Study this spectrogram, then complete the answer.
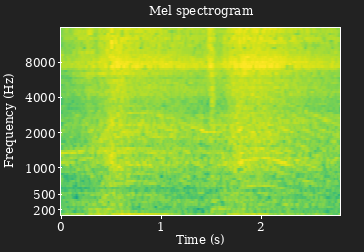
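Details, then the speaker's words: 1993 Chevrolet S10 Blazer after engine install, warmed up and running a little hot, noisy alternator and suspected failing battery: engine revs and settles smoothly with deep, even exhaust, no knocks or ticks, great oil pressure; sounds healthy. "Pretty exciting. Sounds good. It's got great oil pressure too."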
